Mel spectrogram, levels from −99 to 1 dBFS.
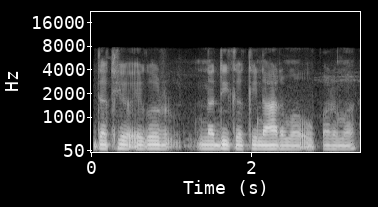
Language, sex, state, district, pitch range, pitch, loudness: Maithili, male, Bihar, Supaul, 100-110 Hz, 105 Hz, -18 LUFS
